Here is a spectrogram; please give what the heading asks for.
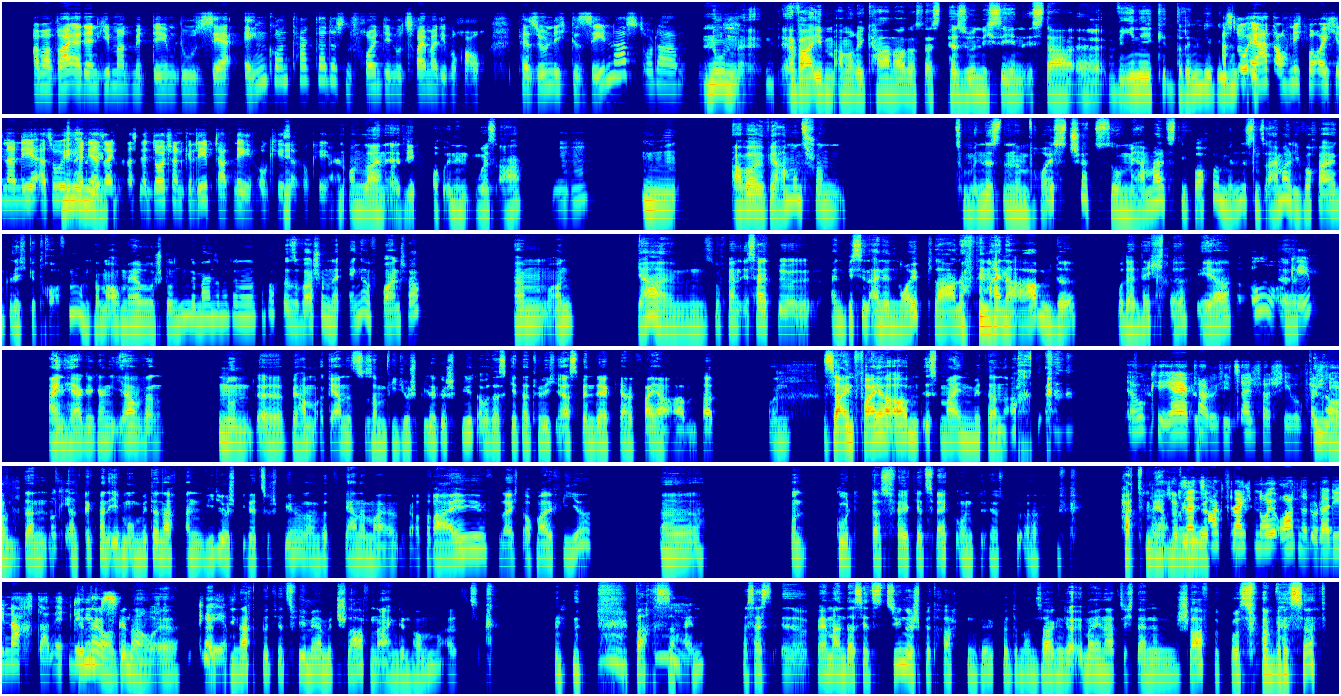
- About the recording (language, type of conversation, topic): German, podcast, Wie gehst du normalerweise mit Konflikten im Team um?
- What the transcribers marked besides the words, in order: stressed: "eng"; unintelligible speech; other background noise; laughing while speaking: "meiner"; cough; laughing while speaking: "in dem"; chuckle; laughing while speaking: "verbessert"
